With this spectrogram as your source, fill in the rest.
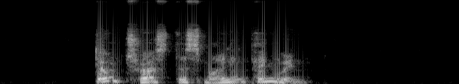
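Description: A speech clip where interleaved stereo has been read as planar throughout: each block of about 21.3 ms, which fits a 1024-sample block, plays its left and right halves at half speed, so the voice sits an octave low, sounds doubled and choppy, with a 46.9 Hz chop.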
